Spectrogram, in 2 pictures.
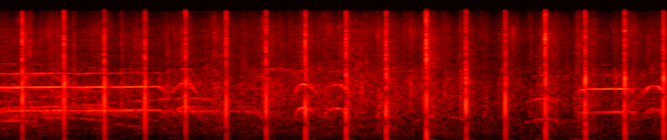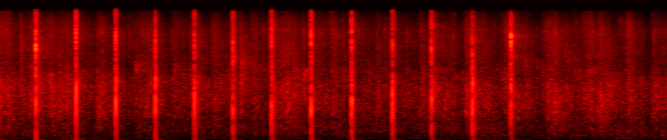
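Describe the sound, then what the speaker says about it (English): Scattered clapping greets a NASDAQ opening bell ceremony, with sharp individual claps ringing out in a steady rhythm over a murmuring room and faint electronic tones. "I think that deserves a round of applause."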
